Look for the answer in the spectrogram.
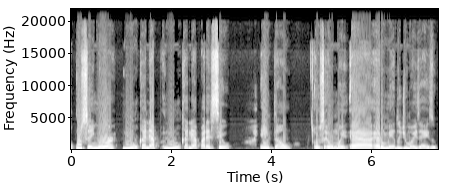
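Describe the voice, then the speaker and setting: Brazilian female preacher, fairly high voice, informal and exhortative, leaning on repetition, very dry sound. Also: a little mellow, no echo. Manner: exhortative, repeats phrases for emphasis, rhetorical questions. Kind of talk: informal sermon with scripture reading.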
